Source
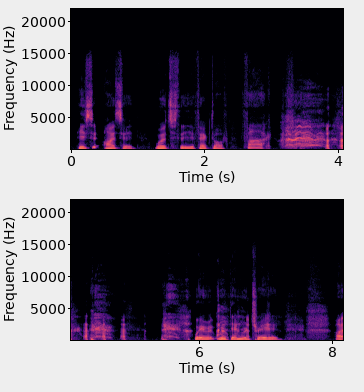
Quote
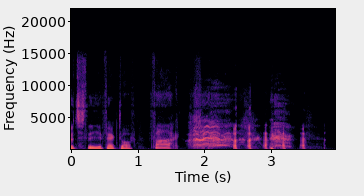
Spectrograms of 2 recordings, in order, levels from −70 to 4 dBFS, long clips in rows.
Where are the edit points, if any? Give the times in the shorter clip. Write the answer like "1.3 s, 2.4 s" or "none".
none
